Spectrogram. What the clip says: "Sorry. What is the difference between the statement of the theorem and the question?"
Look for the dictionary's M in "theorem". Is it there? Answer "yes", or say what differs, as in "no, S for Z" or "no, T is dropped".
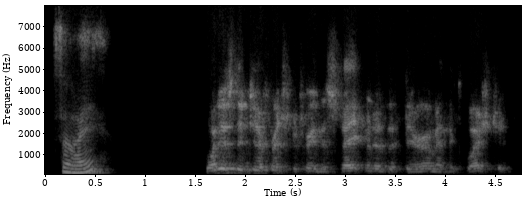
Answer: yes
